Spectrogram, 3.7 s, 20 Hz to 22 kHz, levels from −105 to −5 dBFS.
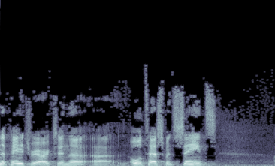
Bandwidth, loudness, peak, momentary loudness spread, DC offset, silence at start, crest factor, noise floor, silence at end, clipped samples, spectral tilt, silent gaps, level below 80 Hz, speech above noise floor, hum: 13 kHz; -21 LUFS; -4 dBFS; 10 LU; under 0.1%; 0 s; 18 dB; -47 dBFS; 0.15 s; under 0.1%; -4 dB/octave; none; -56 dBFS; 26 dB; none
